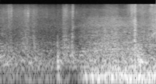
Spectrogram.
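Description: A cleanroom air-shower door latch clicks shut, then the air shower's jets start up and the rush of blown air builds steadily.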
